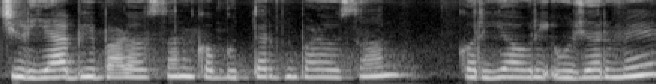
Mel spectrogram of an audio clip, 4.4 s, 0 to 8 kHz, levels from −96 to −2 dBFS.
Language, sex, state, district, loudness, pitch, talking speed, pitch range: Bhojpuri, female, Uttar Pradesh, Varanasi, -25 LUFS, 270 Hz, 165 wpm, 260-295 Hz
